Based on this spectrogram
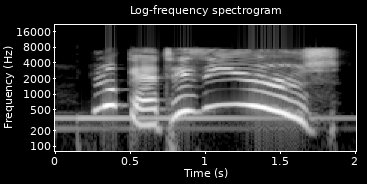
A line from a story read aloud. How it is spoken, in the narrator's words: cried one boy, teasing Dumbo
